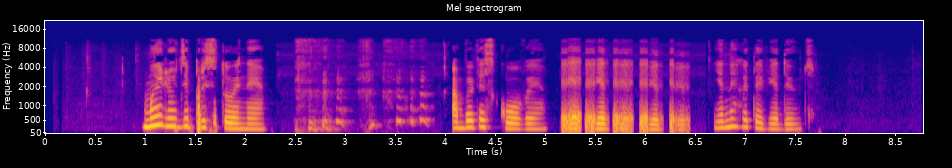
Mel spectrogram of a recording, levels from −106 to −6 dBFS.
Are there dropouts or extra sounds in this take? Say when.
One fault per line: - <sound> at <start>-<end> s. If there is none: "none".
- laugh at 2.5-3.9 s
- laugh at 5.2-6.5 s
